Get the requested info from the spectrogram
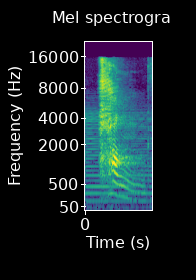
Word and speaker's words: Hung: And the seed syllable for the heart center is Hung, and it's spelled H-U-N-G with an overpronounced H, as if you're, you know, letting out energy through that H.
